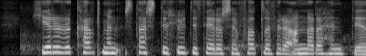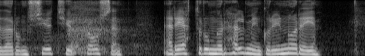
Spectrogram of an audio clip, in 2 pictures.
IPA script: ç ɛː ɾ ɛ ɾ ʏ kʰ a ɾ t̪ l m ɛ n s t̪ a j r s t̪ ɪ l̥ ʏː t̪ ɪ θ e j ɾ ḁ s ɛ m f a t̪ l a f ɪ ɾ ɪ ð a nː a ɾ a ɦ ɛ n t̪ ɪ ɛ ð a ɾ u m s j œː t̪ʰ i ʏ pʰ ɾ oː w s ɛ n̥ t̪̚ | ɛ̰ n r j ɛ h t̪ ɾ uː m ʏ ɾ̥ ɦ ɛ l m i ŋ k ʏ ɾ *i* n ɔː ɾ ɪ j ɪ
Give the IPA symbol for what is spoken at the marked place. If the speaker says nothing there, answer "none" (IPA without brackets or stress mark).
i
